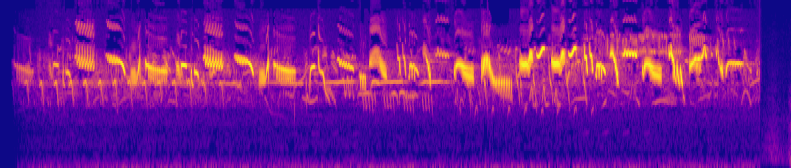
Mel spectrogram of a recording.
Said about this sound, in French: le chant que je viens de vous partager est celui de l'alouette des champs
